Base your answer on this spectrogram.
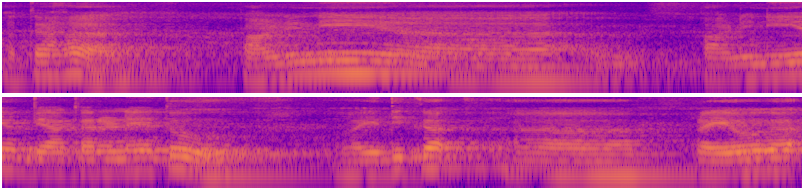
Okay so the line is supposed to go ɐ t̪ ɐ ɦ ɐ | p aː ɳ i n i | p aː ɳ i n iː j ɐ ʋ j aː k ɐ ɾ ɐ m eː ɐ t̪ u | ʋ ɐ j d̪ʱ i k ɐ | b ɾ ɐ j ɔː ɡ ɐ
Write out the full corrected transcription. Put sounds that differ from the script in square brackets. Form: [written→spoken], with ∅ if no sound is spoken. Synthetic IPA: ɐ t̪ ɐ ɦ ɐ | p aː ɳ i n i | p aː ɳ i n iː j ɐ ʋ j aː k ɐ ɾ ɐ [m→ɳ] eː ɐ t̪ u | ʋ ɐ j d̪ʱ i k ɐ | [b→p] ɾ ɐ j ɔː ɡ ɐ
